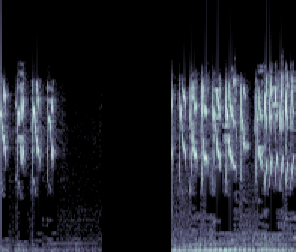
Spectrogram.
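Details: Sharp high twittering of a white-eye, a lure sound for forest birds; a short run of notes, a silent gap, then a denser chattering burst over a low hum.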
